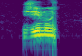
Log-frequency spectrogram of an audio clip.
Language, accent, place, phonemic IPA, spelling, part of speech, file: French, France, Lyon, /ʒe.mɔ.ni/, gémonies, noun, LL-Q150 (fra)-gémonies.wav
- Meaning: the place in Ancient Rome where the bodies of executed people were exposed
